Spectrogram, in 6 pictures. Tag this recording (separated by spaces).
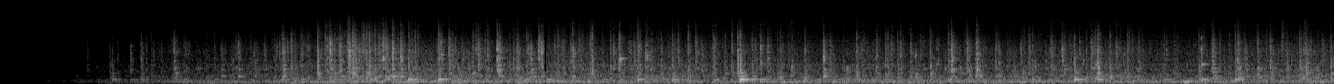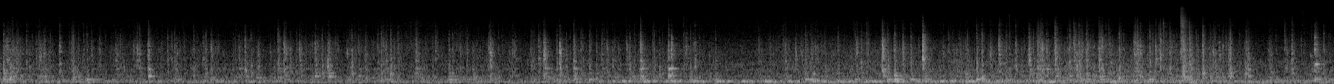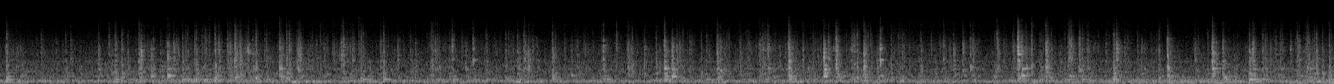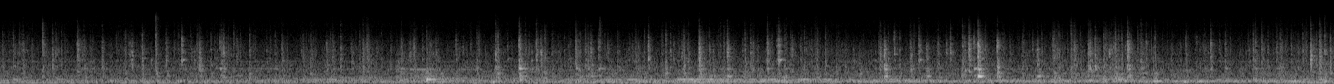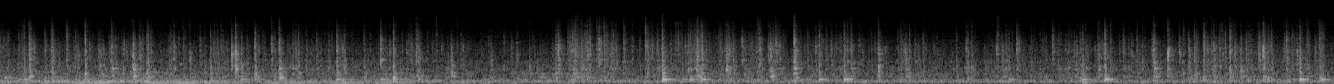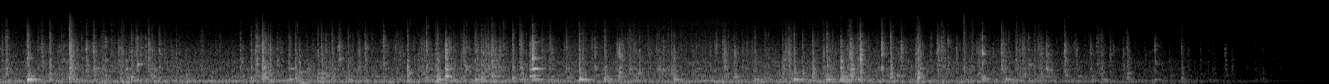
persistent rain rhythm skylight window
